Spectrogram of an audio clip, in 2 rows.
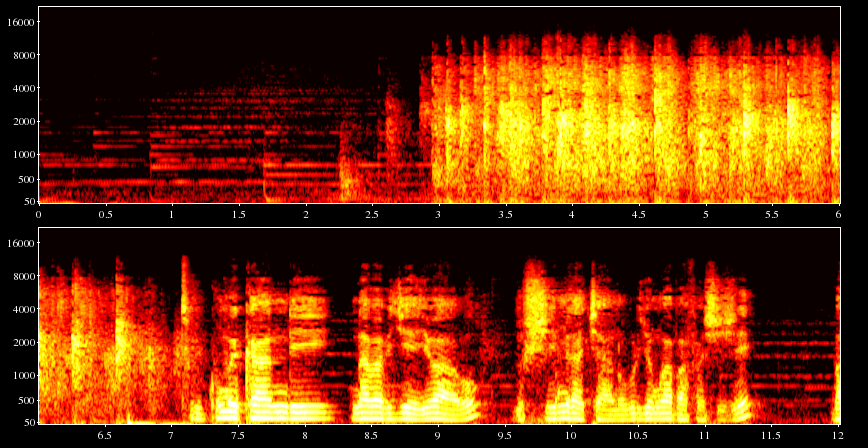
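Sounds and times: audience applause: 0:02.6 - 0:07.1.

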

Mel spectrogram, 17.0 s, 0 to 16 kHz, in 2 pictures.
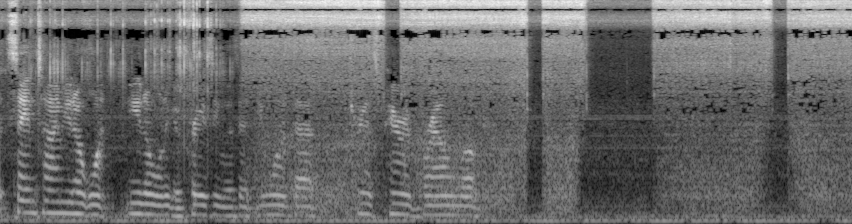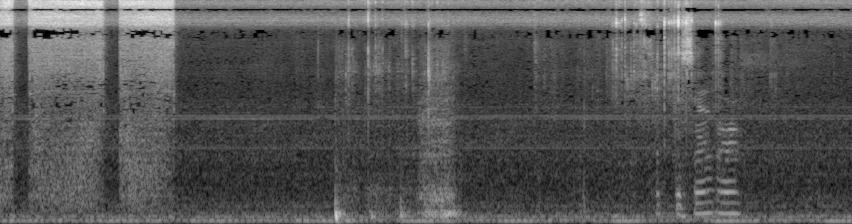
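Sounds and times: airbrush spraying: 0:02.4 - 0:05.9, 0:06.5 - 0:10.3.

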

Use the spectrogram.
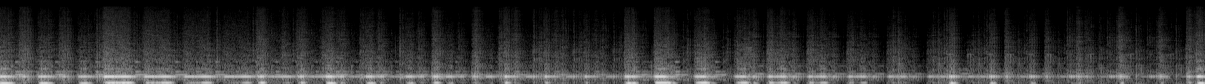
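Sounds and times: pulsing synth note: 0:00.0 - 0:10.8.

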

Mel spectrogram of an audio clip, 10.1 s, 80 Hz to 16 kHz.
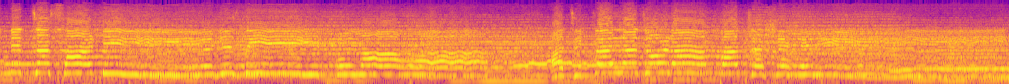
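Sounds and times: woman singing folk song: 0:00.0 - 0:04.8, 0:05.5 - 0:10.0.

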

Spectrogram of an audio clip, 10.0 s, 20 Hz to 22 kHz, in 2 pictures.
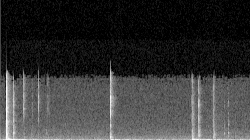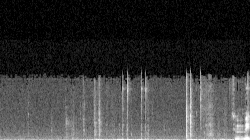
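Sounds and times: computer keyboard keystrokes: 0:00.1 - 0:00.8, 0:03.8 - 0:04.6, 0:06.8 - 0:08.0, 0:08.7 - 0:09.1.

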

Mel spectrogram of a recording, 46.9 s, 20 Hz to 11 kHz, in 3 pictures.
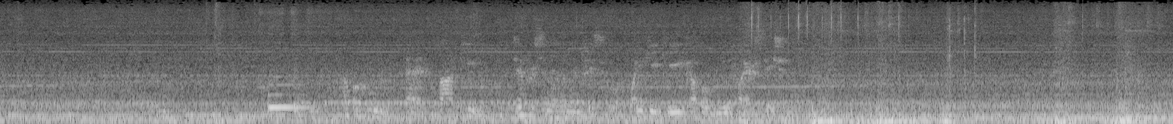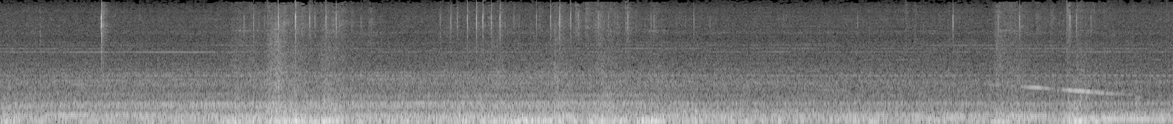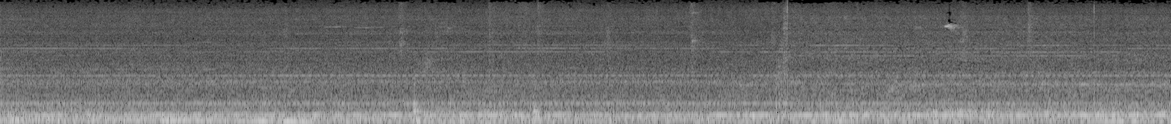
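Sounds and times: bus interior rumble: 0:00.0 - 0:46.9
falling whine: 0:03.5 - 0:05.3, 0:28.7 - 0:31.3.

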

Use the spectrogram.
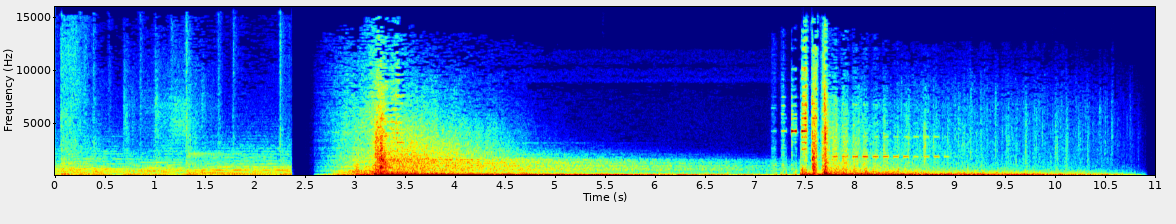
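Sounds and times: low boom rumble with crackle: 0:03.2 - 0:10.9.

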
